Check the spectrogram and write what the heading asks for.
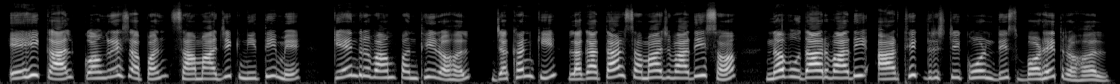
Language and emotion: Maithili, neutral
